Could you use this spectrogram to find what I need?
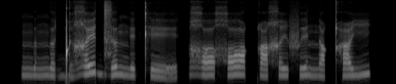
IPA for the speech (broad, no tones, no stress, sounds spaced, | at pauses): ŋ ə ŋ ə ɡ͡ǃ ɪ ʁ e d͡z ə ŋ e kʰ e | ʁ ɔ χ ɔ q e χ i f ɪ n ə qʰ i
